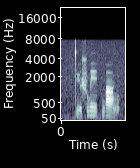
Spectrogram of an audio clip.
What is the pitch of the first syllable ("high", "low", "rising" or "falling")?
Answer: low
